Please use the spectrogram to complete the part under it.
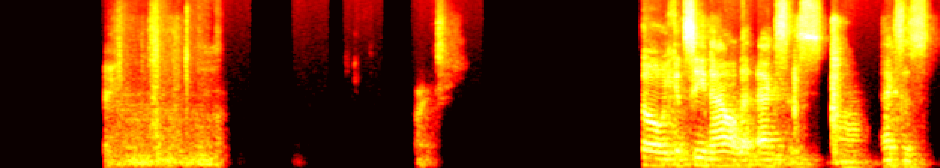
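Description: A man lectures calmly into a close microphone, in short bursts between pauses.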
